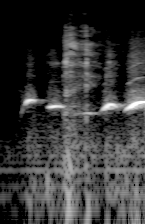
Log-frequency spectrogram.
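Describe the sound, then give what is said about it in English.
A person whistles a short run of four or five notes that slide up and down in pitch. The whistling is clear, with no talking. “Also in West Virginia, it is illegal to whistle underwater.”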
